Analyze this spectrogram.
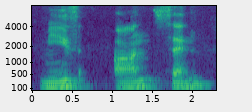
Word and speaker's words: mise-en-scène: In the original French, mise-en-scène, pronounced mise-en-scène, means putting into the scene, and it was first applied to the practice of directing plays.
